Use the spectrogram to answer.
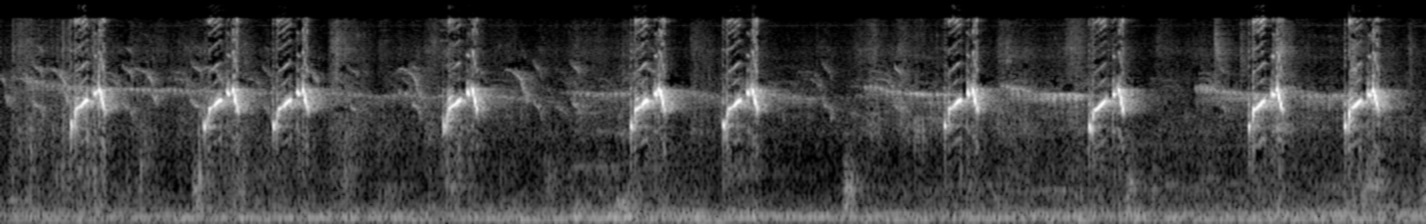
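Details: Bar-winged prinia uttering sharp upslurred chip notes, singly or in pairs, repeated roughly every second over a faint thin whistle.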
